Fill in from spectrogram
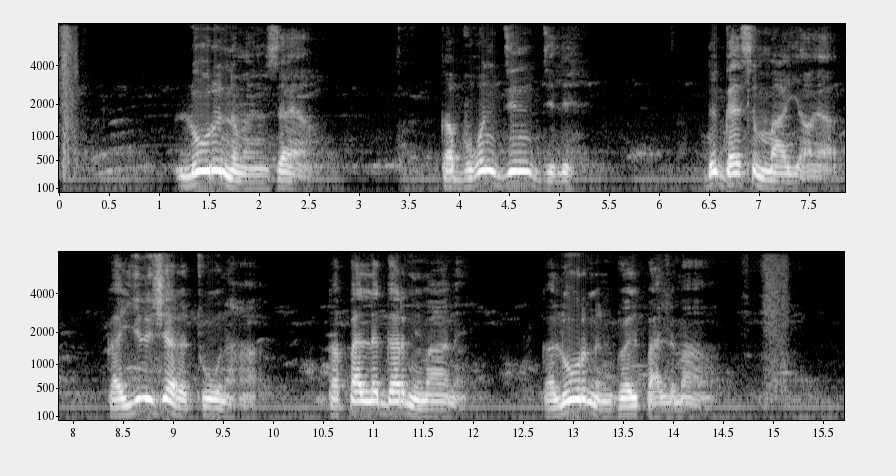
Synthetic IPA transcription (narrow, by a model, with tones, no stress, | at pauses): lo˦ɾɨ˦nɨ˨mɨ˨n̩˨za˦ja̰˨ | ka˨bʊ˨ʔʊ˦n˦dɪ˦ndi˨lɨ˦ | dɨ˦ɡa˦lsɨ˦m̩ː˦aː˨ja̰˨ʔja̰˨ | ka˨ji˦lɨ˦ʒɛ˦ɾɨ˨tʰoː˦nɨ˨ha̰˨ | ka˨pa˦lːɨ˦ɡa˦ɾɨ˦nɨ˨maː˦nɨ̰˨ | ka˨loː˦ɾɨ˦nɨ˨n̩˨dɔ˦lpa˨lːɨ˦maː˦˨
